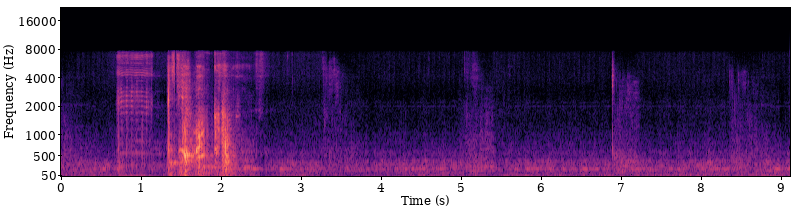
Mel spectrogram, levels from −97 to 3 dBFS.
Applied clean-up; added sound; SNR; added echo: neural separator model SepFormer DNS4.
